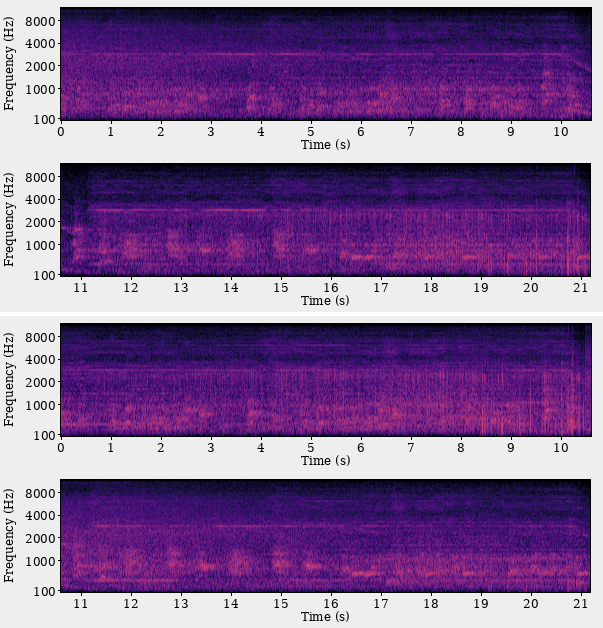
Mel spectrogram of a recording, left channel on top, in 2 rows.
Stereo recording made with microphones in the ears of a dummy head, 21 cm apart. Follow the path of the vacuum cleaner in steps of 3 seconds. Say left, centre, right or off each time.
right, right, right, right, left, left, left.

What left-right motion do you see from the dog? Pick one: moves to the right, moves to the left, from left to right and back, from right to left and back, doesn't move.
from left to right and back.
